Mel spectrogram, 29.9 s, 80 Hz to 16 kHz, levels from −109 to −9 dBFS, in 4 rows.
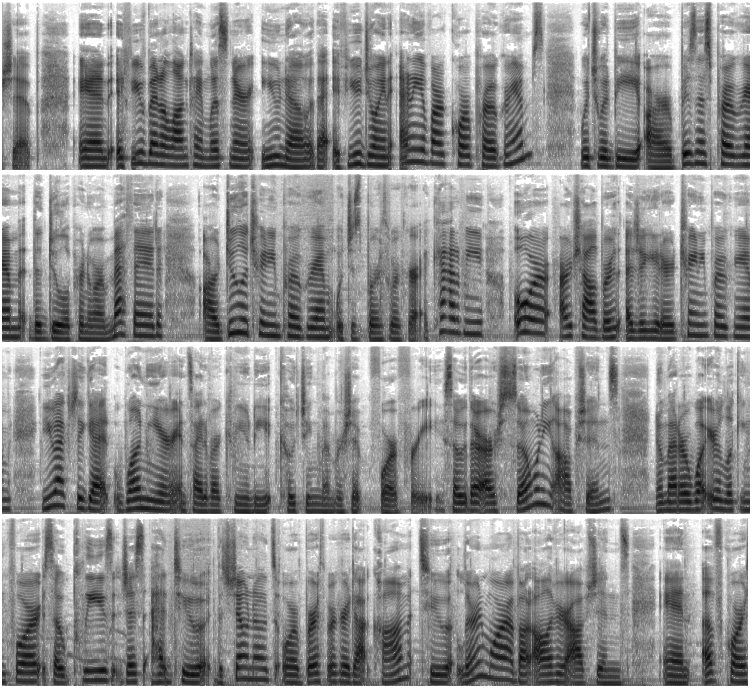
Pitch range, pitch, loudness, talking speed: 160-215 Hz, 180 Hz, -19 LUFS, 180 wpm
